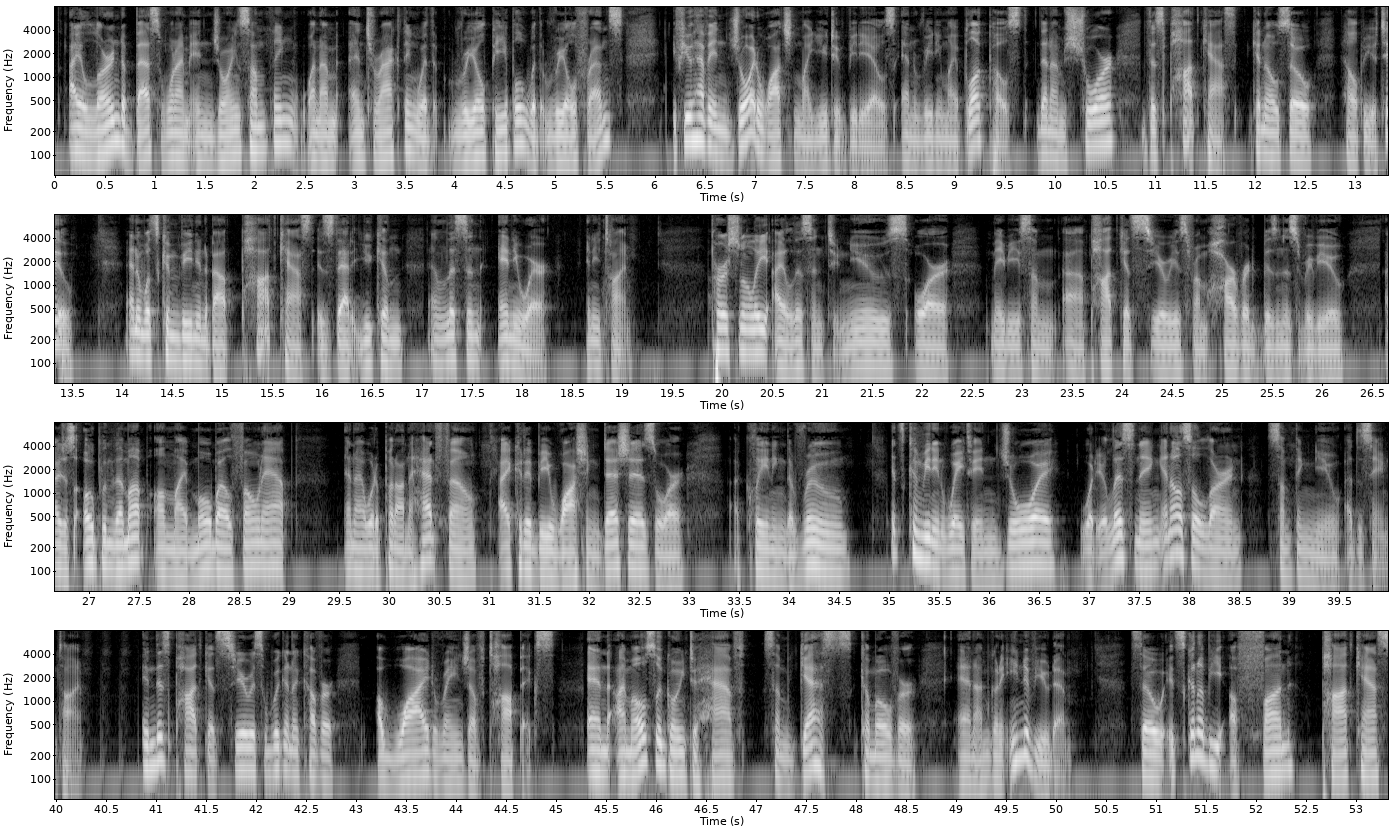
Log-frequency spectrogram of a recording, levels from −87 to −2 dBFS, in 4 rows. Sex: male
